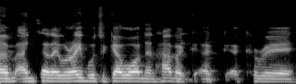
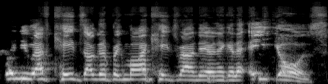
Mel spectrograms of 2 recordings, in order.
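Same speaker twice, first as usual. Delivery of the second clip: higher, mock threatening film line; quoting the character; 7 semitones higher than usual. Retelling the film's last scene, lightly voicing the husband's threat. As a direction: relish a lightly voiced bitter threat. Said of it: "But he says".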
